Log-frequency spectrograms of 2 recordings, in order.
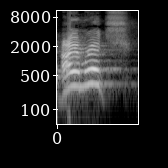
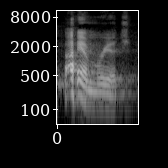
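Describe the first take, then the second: First: Bragging. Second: Low, soft, self-satisfied; smug bragging. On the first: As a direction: crow it out proudly. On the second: Preacher voicing the church, low smug murmur. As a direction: savour it quietly to yourself. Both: Retold or imitated. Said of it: "They were bragging about this".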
